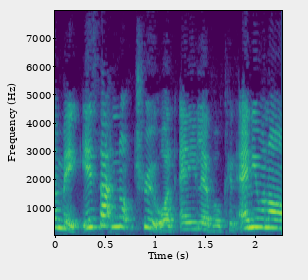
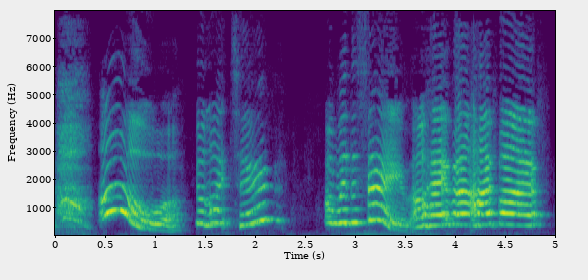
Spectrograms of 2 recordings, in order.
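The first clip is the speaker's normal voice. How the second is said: much higher and louder, gushing with delight; squealing, over-the-top excited hello; mock thrilled greeting; 9 semitones higher, 7 dB louder, slower than usual. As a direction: play it like bumping into a long-lost friend. Acted joyful meeting of fellow light.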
